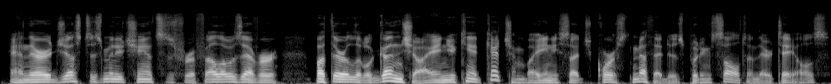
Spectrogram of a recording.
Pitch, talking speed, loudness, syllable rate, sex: 100 Hz, 240 wpm, -19 LUFS, 5.8 syllables/s, male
